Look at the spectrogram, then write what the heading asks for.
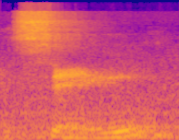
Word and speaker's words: Singha: in salui um well thai people they say sing they don't say singha but the name of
